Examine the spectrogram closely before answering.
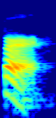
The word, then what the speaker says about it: for: Now, many native speakers will combine all 3 of these together and they'll pronounce for as more of an unstressed fur.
